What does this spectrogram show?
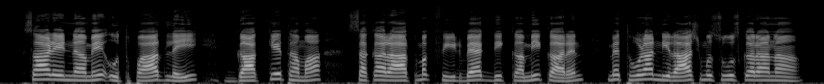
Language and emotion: Dogri, sad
